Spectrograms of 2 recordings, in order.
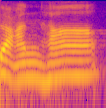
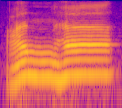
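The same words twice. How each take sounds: First: The final vowel is said with an exaggerated open mouth. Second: The final vowel is said with moderate mouth opening. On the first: The speaker calls it wrong. "وليس عنها" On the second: The speaker calls it right. "عدم المبالغة في فتح الفم عند الألفات"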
